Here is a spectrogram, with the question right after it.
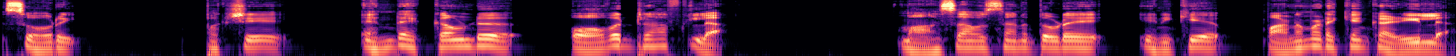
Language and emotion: Malayalam, sad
